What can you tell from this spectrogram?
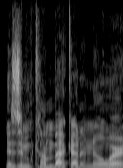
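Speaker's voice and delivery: ordinary talk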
